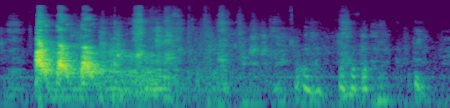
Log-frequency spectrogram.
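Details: Olde English Bulldogges, four dogs together: a loud burst of three quick barks opens, then softer whines and short woofs trail off with a few muffled barks near the end.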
